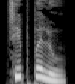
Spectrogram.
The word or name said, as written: ಚಿಪ್ಪಲು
